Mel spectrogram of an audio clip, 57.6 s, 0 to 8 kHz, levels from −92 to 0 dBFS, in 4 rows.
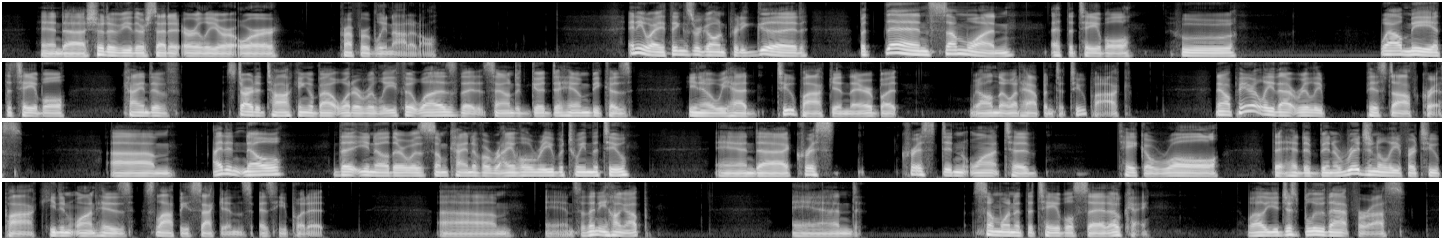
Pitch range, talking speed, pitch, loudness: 95-115 Hz, 140 wpm, 105 Hz, -17 LUFS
